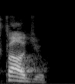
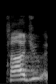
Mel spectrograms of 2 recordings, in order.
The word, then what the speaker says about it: Claudio: You're going to say it like you'd say it in Portuguese. And that's how I pronounce my name every day since. And it's like, it's Claudio. Claudio, if you can't say it, and okay.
